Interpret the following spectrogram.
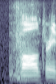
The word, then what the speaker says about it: Valdry: Is that how you pronounce it? Valdry? Valdry, that is correct.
